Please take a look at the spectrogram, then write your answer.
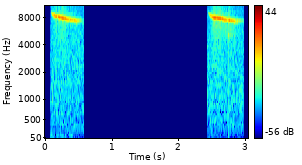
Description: Erithacus rubecula - Robin - Pettirosso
